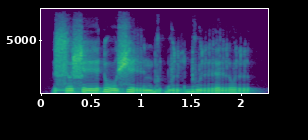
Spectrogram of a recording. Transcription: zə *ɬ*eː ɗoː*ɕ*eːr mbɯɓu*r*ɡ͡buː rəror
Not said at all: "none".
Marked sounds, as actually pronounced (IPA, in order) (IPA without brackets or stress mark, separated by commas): ɬ, ɕ, r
